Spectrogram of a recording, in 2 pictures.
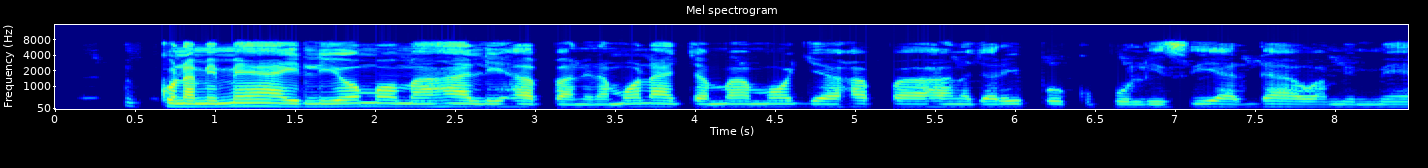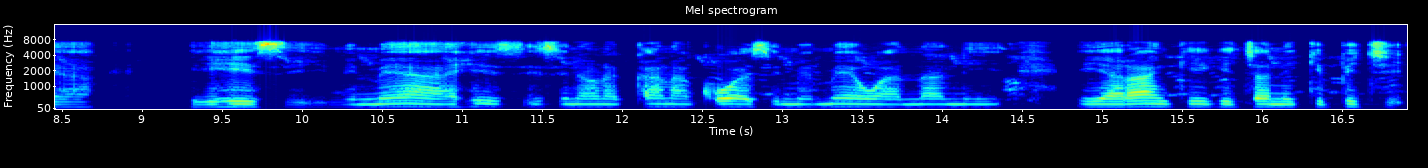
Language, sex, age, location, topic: Swahili, male, 18-24, Nakuru, health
